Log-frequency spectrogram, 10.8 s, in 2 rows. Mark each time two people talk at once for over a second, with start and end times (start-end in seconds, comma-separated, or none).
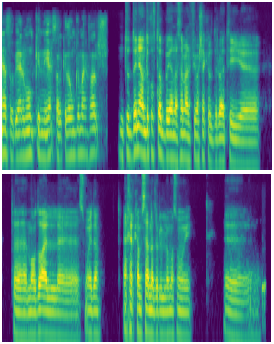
none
